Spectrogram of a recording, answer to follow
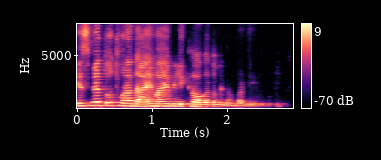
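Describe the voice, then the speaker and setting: A woman's voice: mid-range voice, animated, quick pace, a little hiss or hum. A woman college teacher giving an online class lecture, explaining firmly and checking in with her students again and again.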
